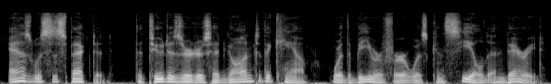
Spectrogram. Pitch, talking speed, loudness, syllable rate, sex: 105 Hz, 205 wpm, -17 LUFS, 5.7 syllables/s, male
